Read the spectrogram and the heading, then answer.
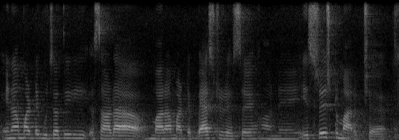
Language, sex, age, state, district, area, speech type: Gujarati, female, 45-60, Gujarat, Surat, urban, spontaneous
